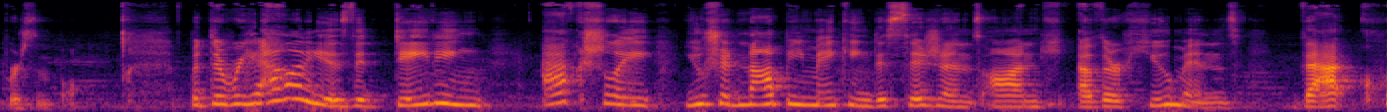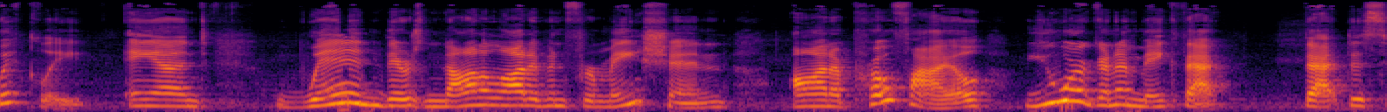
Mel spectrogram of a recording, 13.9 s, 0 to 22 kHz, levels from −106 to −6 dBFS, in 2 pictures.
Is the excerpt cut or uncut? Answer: uncut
